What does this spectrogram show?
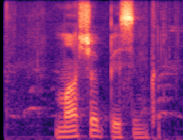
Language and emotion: Russian, neutral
